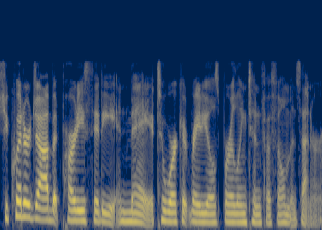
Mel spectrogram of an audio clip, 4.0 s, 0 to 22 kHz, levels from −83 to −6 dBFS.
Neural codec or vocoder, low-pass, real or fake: none; 7.2 kHz; real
